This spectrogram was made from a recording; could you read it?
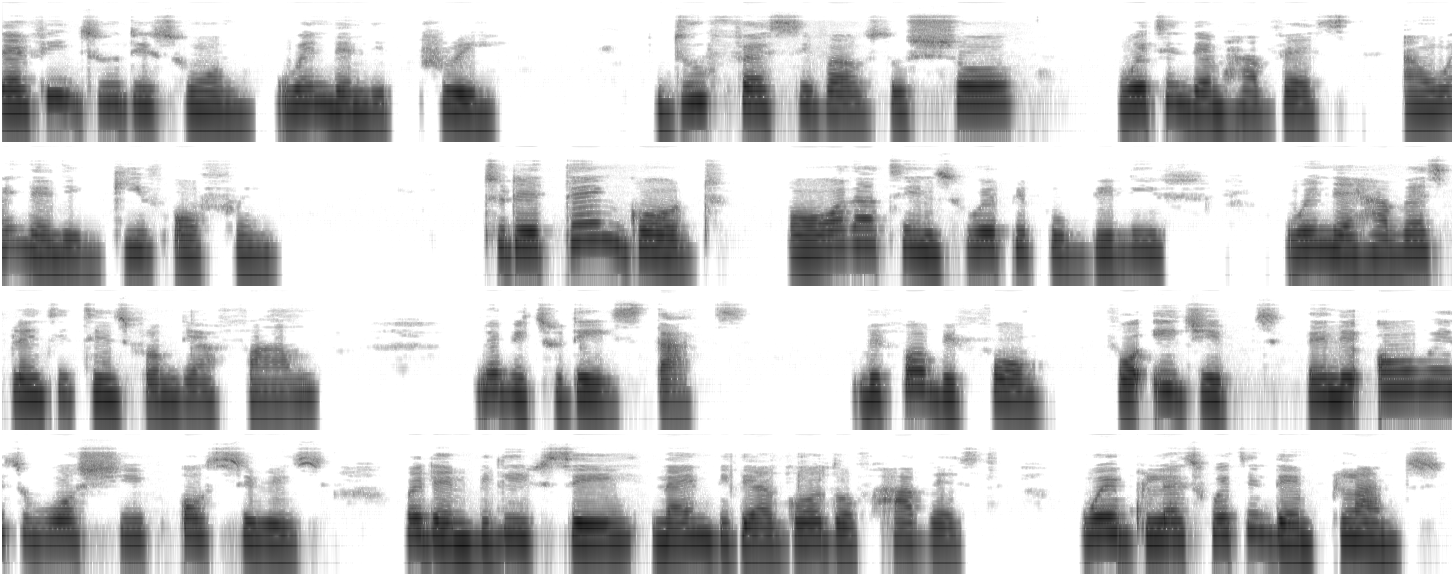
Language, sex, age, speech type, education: Nigerian Pidgin, female, 15-29, spontaneous, tertiary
